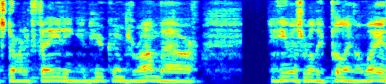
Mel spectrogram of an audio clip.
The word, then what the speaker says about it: Rombauer: is it Rombauer? Am I saying that correctly? That's right.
